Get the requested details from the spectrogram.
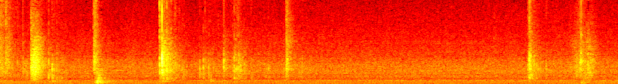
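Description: Cherry tomatoes rattle in a plastic tub.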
